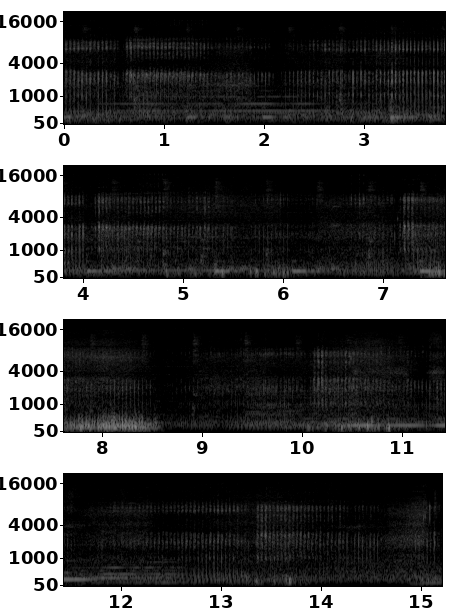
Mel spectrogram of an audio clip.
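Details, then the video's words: Female pet cat Nrml sleeping on someone's chest, mouth open, purring so loudly she snores too; continuous low throaty purr beating rapidly, swelling into a louder rasping burst midway before dropping softer again, indoors. "Nrml sleeping... and snoring!"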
